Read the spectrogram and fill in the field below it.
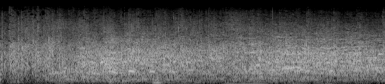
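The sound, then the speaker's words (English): A crowd cheering sound effect: a crowd cheers and applauds steadily for about four seconds, a dense, loud wash of clapping and shouting that stays even throughout with no pauses. “Crowd's happy about it. Loves it.”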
